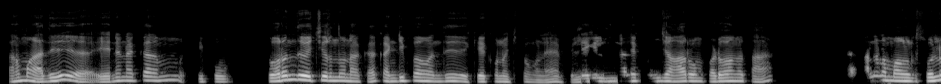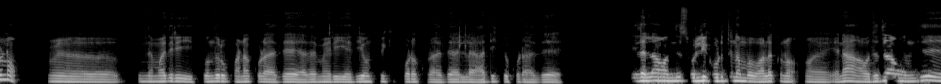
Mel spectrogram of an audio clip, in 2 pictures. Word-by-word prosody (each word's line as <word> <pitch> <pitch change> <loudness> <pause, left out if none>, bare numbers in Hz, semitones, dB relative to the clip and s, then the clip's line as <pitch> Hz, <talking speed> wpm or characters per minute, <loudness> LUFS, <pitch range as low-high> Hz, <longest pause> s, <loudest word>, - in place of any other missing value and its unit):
ஆமா. 175 +3 +2
அது 150 +5 +2 0.5
என்னன்னாக்கா, 170 +6 0 0.5
இப்போ 130 +1 -7 0.5
தொறந்து 200 +8 +5
வச்சிருந்தோன்னாக்கா, 170 -8 +2
கண்டிப்பா 160 +4 +1
வந்து 145 +2 -2 0.2
கேக்குன்னு 135 -1 -1
வச்சுக்கோங்களேன். 115 -1 -7
பிள்ளைகள் 140 +7 -3
இருந்தாலே 150 +2 -3
கொஞ்சம் 150 0 0
ஆர்வம் 150 -1 +1
படுவாங்க 155 +3 +3
தான். 125 +6 -4 1.0
ஆனா, - - -5
நம்ம 180 -3 +2
அவுங்களுக்கு 155 -1 +3
சொல்லணும். 210 +5 +4 0.4
ஆ - - 0 0.8
இந்த 135 0 -3
மாதிரி 145 +1 0 0.2
தொந்தரவு 135 +1 +1
பண்ணக்கூடாது. 125 -2 -3 0.2
அதேமாரி 120 +2 -1
எதையும் 130 +2 0
தூக்கி 130 -1 -10
போடக்கூடாது. 115 -2 -4
இல்ல 115 0 -2
அடிக்கக்கூடாது. 115 -3 -5 0.9
இதெல்லாம் 170 +1 +6
வந்து 165 +1 +4
சொல்லிக் 160 +1 +5
குடுத்து 160 +2 +1
நம்ம 145 -3 +3
வளர்க்கணும். 135 -1 -1
அ - - -3 0.2
ஏன்னா 145 +4 +1 0.2
அதுதான் 155 +6 0
வந்து 145 +7 +1
140 Hz, 130 wpm, -23 LUFS, 125-160 Hz, 1.0 s, இதெல்லாம்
